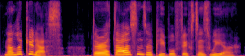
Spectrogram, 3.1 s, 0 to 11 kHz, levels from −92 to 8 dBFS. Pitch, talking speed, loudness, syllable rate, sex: 305 Hz, 235 wpm, -17 LUFS, 7.7 syllables/s, female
